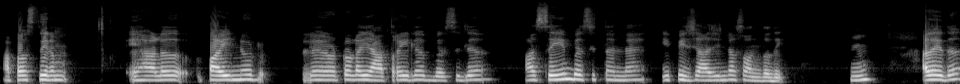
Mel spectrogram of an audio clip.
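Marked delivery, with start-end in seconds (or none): none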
